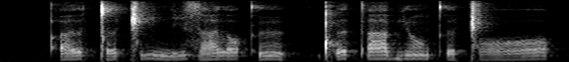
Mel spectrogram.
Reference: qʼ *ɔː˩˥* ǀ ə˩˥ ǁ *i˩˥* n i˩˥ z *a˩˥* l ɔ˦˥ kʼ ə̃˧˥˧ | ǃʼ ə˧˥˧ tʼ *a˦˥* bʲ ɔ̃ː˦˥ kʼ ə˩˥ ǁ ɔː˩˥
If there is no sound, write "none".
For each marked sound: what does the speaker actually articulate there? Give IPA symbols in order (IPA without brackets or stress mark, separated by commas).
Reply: əː˩˥, i˧˥˧, a˩˥, a˦˥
